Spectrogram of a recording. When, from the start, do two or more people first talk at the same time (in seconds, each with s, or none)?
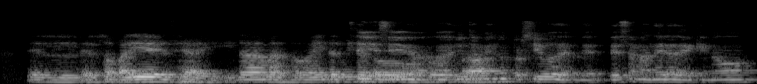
3.5 s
